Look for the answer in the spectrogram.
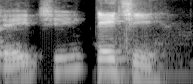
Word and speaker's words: Gaethje: Gaethje. – Justin Gaethje.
